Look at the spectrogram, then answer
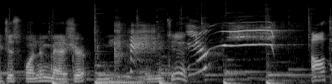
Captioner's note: kid cries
